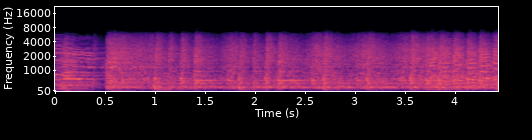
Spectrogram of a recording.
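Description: Theme-song music: a held sung note ends about half a second in, and the band goes on with a drum roll on snare and bass drum under held band tones.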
